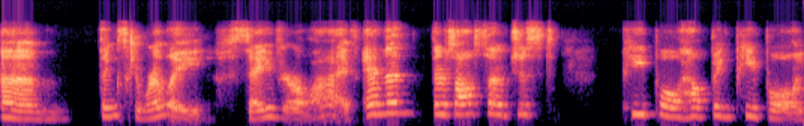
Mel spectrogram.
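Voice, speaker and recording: A woman speaks in a plain, everyday voice at a moderate pace. Her intonation is lively. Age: 50s. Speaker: wife of channel owner on carnivore diet. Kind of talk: casual chat.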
